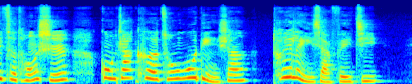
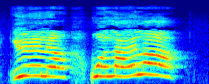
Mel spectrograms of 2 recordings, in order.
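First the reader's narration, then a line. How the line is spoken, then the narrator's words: Loud shout. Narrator (Chinese): 提莫龙大声喊道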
